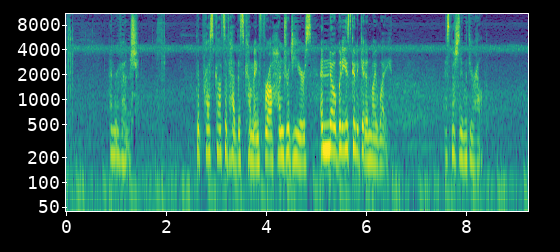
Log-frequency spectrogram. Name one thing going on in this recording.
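A second young woman answers in a determined voice.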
